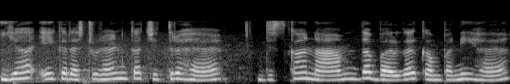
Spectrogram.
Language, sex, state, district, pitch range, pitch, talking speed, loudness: Hindi, female, Jharkhand, Deoghar, 215-265 Hz, 235 Hz, 140 wpm, -15 LUFS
